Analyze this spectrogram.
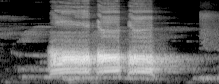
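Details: Young hooded butcherbird giving one drawn-out, nasal, honking call of about a second, broken into three joined pulses, in otherwise quiet surroundings.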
